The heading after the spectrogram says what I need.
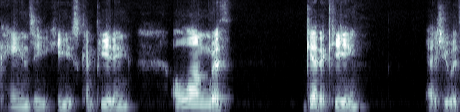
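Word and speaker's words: Goedeke: the right wearing 67, that's Luke Gedeke, not Gedeke. Like I've been mispronouncing it all this time. It's Gedeke. No, I'm sorry. It's Gedeke. Gedeke. Gedeke. Get a key.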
